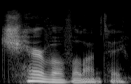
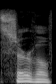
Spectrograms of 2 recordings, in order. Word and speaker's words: Cervo Volante: And I have to point out that when we talked to Rolf Studer, he pronounced it Cervo Volante. Cervo. I've said servo forever, so I don't know if he was right or wrong.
